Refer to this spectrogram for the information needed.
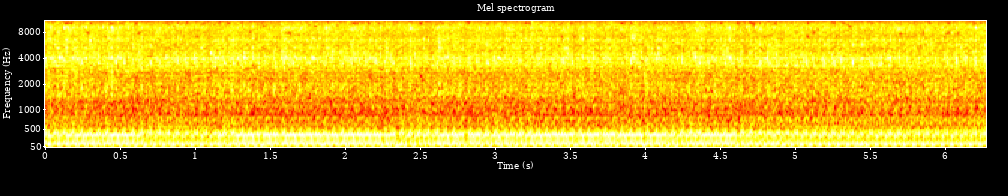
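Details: Kawasaki KZ550, carburetor just reassembled with air screw set about half a turn out, cylinder one idling poorly only at idle: low uneven loping idle with irregular beat; vacuum leak from a split intake boot.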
